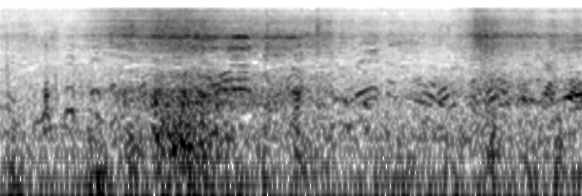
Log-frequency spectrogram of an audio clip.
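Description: Faint distant voices of people talking, under a soft rushing hiss of wind that swells about a second in and eases off.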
